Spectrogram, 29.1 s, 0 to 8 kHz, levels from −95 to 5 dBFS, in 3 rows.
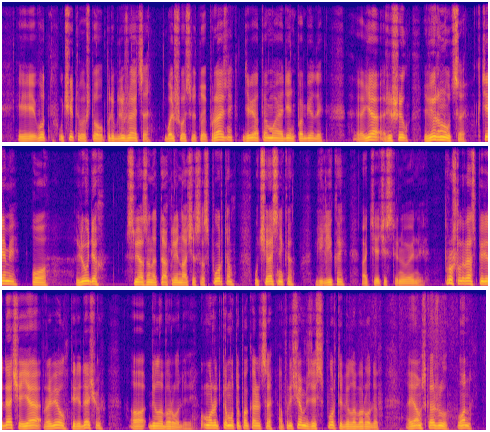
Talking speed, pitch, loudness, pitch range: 110 wpm, 125 Hz, -16 LUFS, 115-145 Hz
